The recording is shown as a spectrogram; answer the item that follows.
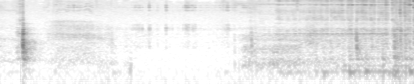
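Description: Forster Original Case Trimmer being hand-cranked, its cutter scraping and shaving brass from a rifle case mouth. Faint at first, the rough scraping grows steadily louder from about halfway through.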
